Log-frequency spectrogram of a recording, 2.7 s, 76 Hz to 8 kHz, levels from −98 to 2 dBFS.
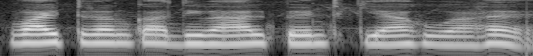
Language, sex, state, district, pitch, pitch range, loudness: Hindi, female, Jharkhand, Palamu, 215 Hz, 210-225 Hz, -19 LUFS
